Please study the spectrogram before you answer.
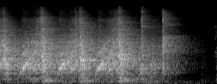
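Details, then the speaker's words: Custom-built 1985 Pontiac Firebird Trans Am built engine from a salvage auction, before adding starting fluid to the carburetor: starter cranks in a rough, uneven rhythm about three beats a second that falters and stops; cause unclear. "did not sound very good towards the end there the cranking sounds a little wonky"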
